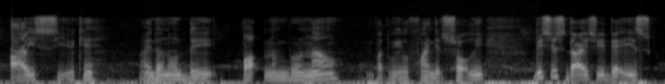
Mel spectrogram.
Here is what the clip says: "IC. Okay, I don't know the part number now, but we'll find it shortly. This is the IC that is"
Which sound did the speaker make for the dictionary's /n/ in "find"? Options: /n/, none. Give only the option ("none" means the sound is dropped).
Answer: /n/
